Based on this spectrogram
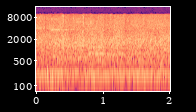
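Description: Spectators clapping at a basketball game, a dense, steady wash of applause that holds at an even level for the whole two seconds.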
